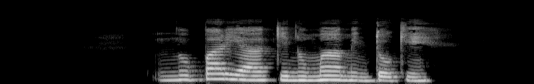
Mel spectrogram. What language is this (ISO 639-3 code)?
prq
